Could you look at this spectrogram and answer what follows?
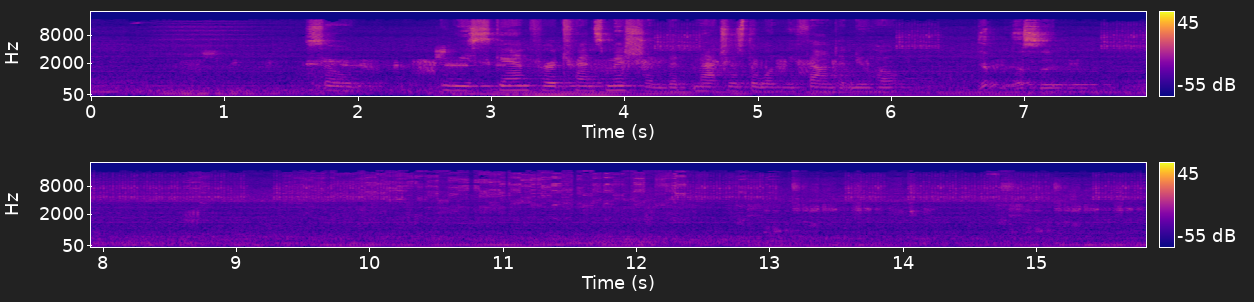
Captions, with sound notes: So, we scanned for a transmission that matches the one we found at New Hope? - Yep, yes, sir. (phone ringing)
